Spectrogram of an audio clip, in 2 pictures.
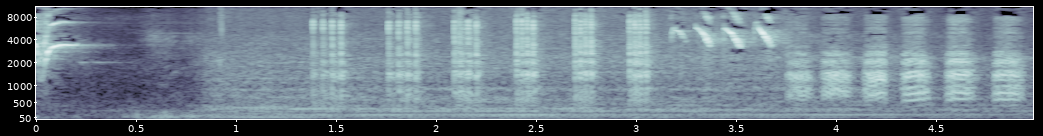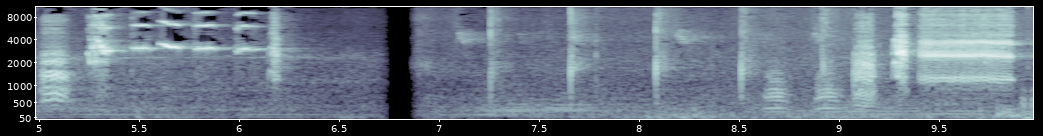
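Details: Training song of a black-winged starling for young starlings: repeated harsh squawking notes in quick series, a few upward-sliding whistles, a brief silence, then more rasping calls and a ringing high whistle.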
